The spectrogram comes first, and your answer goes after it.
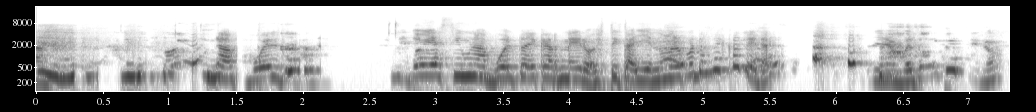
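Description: A young woman telling a funny story among friends, animated and laughing as she goes. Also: high voice. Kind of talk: casual chat. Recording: dull lo-fi sound with faint noise.

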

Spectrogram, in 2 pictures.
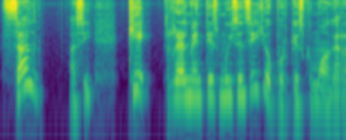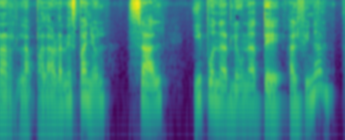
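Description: A teacher with a Colombian Spanish accent playfully spells out English cooking words letter by letter and cracks jokes during a casual lesson. Her voice is medium-pitched and a little mellow, swinging widely in pitch at a moderate pace.

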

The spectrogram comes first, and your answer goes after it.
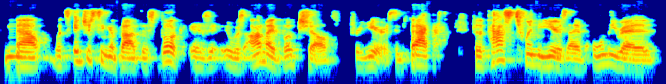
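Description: A man in his forties from Israel, a therapist giving a webinar talk, telling his own story in a candid, reflective way, heard through low quality webinar stream audio. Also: lively intonation, brisk, a bit bright, breathy edge. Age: 40s. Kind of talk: personal storytelling lecture. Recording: dull lo-fi webinar recording.

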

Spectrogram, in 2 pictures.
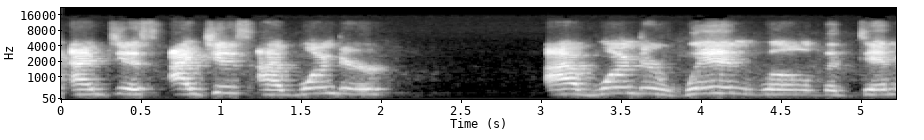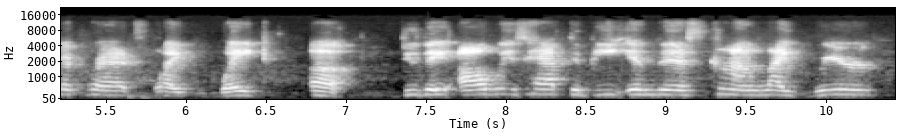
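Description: Woman host, bright and a bit high, animated, sarcastic, restarts lines. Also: rough recording. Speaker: podcast host. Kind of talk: casual political chat.

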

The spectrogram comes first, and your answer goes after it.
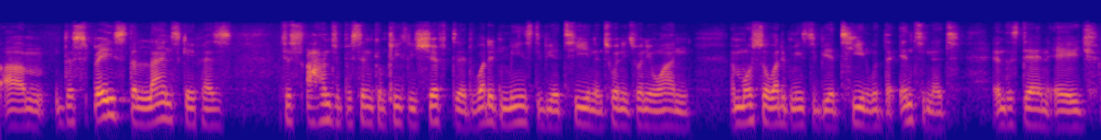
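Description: A man's voice: lowish voice, fairly even intonation, normal speed. A teenage boy, a little out of breath, rambling impulsively as he explains things in a casual podcast monologue recorded on his phone. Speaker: podcast host. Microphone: phone voice note. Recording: dull lo-fi phone voice memo.

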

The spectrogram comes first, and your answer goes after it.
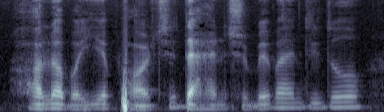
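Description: A man's voice: lowish voice, darkish tone, no echo, lightly acted. A man voicing a commanding grown man who plays a Civil War general and gives firm orders.

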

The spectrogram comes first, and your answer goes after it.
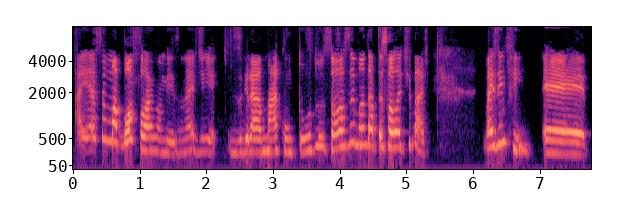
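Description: A Brazilian woman in her thirties hosting a live stream, giving relationship advice in an animated, chatty way, acting out sample lines and sometimes dropping to a near-whisper. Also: sits high, normal speed. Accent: Brazilian Portuguese. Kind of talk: casual advice talk to viewers.

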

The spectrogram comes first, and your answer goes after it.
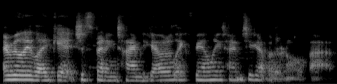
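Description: A woman's voice: mid-range voice, flat delivery, very fast, pushed and bright. A woman from New York City, a mother and activist, talking earnestly as a guest in a casual interview from her home, with many fillers.

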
